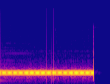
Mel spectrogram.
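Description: A steady, fairly loud electronic telephone ringing tone of an outgoing call to the Saint-Sulpice Seminary in Old Montreal sounds for about two seconds and then cuts off abruptly, with a few faint clicks partway through and no voices.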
